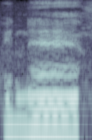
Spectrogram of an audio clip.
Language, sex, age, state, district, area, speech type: Malayalam, male, 45-60, Kerala, Kasaragod, rural, spontaneous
